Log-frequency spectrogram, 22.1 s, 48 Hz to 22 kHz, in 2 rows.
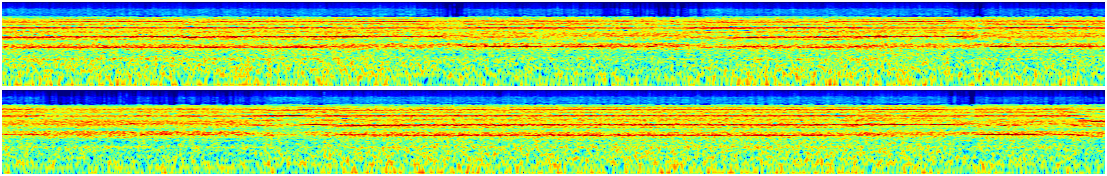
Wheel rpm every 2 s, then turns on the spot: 210, 210, 230, 230, 220, 230, 230, 220, 210, 210, 230.
none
